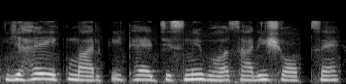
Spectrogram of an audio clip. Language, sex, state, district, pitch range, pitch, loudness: Hindi, female, Himachal Pradesh, Shimla, 200-225 Hz, 210 Hz, -17 LUFS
